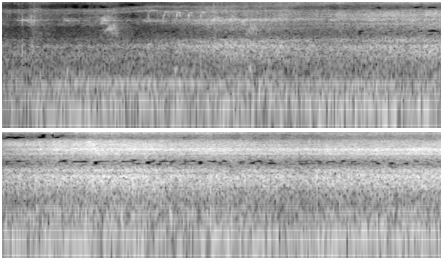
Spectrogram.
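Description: Homemade smoke grenade going off: a hiss that swells from about halfway in as smoke starts blowing out both sides of its T-shaped top.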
